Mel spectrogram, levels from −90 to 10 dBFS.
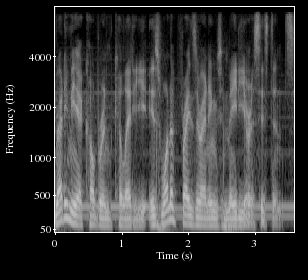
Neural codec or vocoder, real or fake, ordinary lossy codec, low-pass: none; real; MP3, 64 kbps; 7.2 kHz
